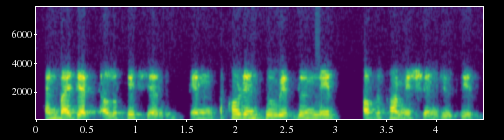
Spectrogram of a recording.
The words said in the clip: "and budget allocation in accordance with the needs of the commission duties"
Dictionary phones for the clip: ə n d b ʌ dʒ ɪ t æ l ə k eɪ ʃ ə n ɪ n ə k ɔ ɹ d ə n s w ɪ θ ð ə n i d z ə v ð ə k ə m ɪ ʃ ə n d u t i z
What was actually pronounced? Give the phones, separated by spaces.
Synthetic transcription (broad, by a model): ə n b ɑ dʒ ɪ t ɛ l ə k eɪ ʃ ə n ɪ n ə k ɔ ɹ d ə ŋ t w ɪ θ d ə n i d ə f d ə k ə m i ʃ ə n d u t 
